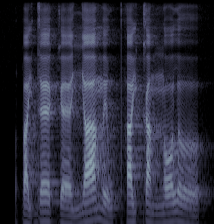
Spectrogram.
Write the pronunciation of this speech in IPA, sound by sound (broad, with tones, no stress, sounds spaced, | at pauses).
p a˩˧ j d ɛː˧ k ɛː˩ ɲ aː˧˥ m e˩˧ w pʰ a˧˥ j k a˧ m n ɔː˧˥ l ɤː˧˩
